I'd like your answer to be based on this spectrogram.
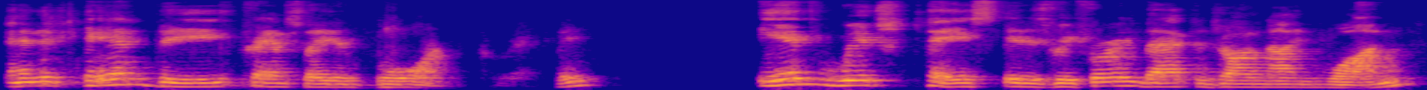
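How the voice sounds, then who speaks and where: An older man, a seminary professor, slowly reading and explaining scripture to a class. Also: medium pitch, animated. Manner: slow, deliberate, pauses to explain Greek words. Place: church hall. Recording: roomy church hall, mic far off.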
